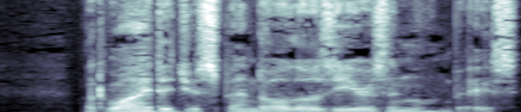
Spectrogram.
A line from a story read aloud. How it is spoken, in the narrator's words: Melissa asked, sweetly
